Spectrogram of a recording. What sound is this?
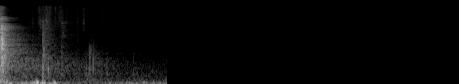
recording of dropping a stone on a metal bar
